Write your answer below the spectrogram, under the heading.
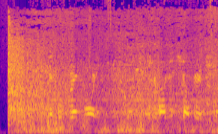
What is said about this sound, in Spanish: El objetivo era la sede de la quinta flota de la Armada de Estados Unidos que alberga ese país. Este era el momento de una de esas explosiones.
